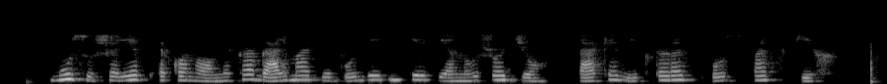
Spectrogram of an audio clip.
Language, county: Lithuanian, Utena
